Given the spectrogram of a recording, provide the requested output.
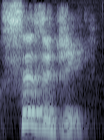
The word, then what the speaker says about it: syzygy: How do you pronounce that? That is this. Well, the shirt, this is called syzygy.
